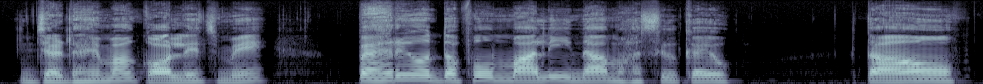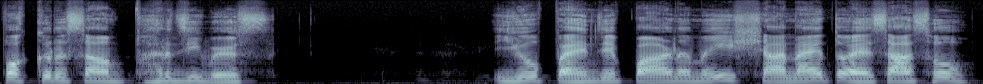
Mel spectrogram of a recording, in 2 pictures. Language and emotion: Sindhi, happy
